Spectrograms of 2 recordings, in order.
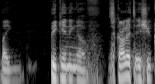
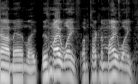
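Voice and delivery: normal talking voice

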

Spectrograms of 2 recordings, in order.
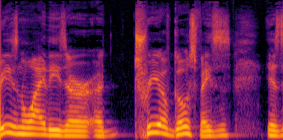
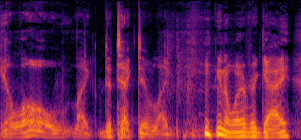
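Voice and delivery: low, soft voice-changer style masked voice. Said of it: "she's doing it in the voice".

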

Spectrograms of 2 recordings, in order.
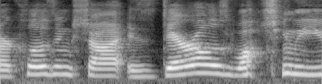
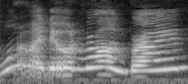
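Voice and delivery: very high, soft, tearful voice, cracking and breaking; 12 semitones higher, 5 dB quieter than usual. Retelling a woman in tears asking Brian off camera: imitating a voice breaking in tears. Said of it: "Her voice is breaking".

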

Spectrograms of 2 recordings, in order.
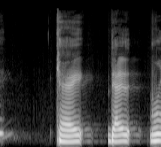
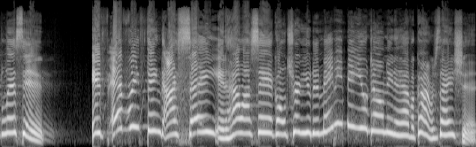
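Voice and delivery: high-pitched, put-on, firm tone. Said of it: "I'm like".

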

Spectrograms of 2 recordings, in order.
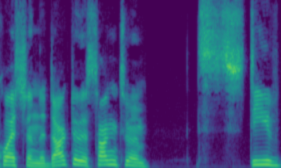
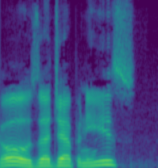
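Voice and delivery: ironic, sarcastic, jabbing tone. Retelling how a doctor in a film answered: imitating a sarcastic remark.

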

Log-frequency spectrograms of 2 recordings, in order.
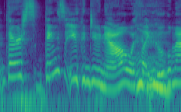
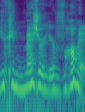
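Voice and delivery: mock super-excited voice; 4 semitones lower than usual. Telling friends about a gift, the speaker quotes her aunt, imitating her aunt's super excitement. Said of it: "she got super excited".

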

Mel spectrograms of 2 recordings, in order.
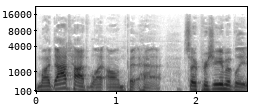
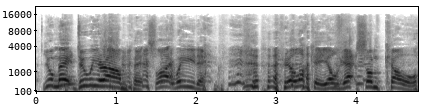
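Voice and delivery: put-on very high, shrill, loud Northern English mum accent; 11 semitones higher, 6 dB louder than usual. The speaker plays a Northern mum answering a child's Christmas request, Northern English mum voice. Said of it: "No, I'm a Northern mum".

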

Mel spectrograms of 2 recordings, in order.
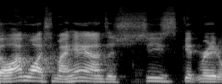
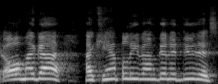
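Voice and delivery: much higher, embarrassed woman's voice. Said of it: "she's like".

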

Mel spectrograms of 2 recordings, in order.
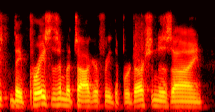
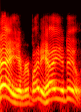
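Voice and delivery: quick, very high fifties radio announcer voice; 13 semitones higher than usual. Explaining the tone Fincher set, like 1950s radio: 1950s radio announcer voice. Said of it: "that was the tone, like in the 50s, you know, like the radio".

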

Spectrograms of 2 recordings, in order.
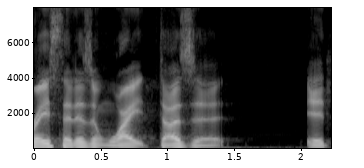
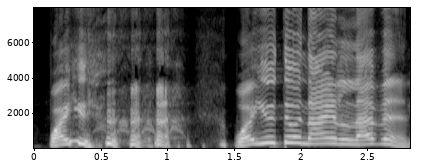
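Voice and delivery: mocking put-on voice, higher and louder; 13 semitones higher, 5 dB louder than usual. Joining a joke about a flight with a voice bit: Ali Wong impression. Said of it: "That was my impression of Ali Wong".

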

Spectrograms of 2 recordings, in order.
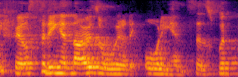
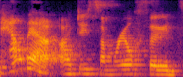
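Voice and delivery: normal talking voice

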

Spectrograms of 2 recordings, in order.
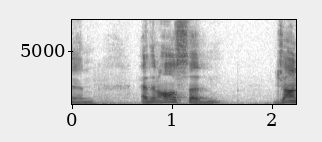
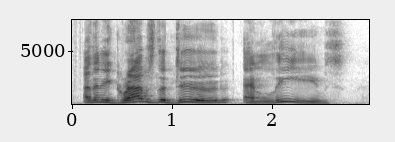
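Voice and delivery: ordinary delivery

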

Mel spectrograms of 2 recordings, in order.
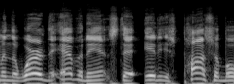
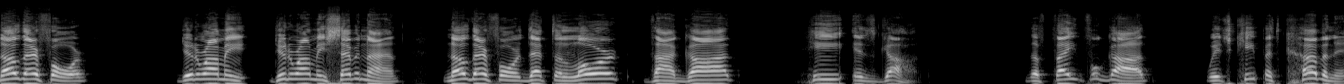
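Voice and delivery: reading very slowly, much slower. A speaker reading deuteronomy 7:9 aloud to listeners, reading very slowly. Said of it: "I'm going to read that real slow".

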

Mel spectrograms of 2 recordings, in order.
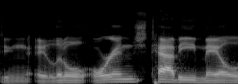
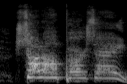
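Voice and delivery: loud high-pitched scream. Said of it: "Screaming my head off".

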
